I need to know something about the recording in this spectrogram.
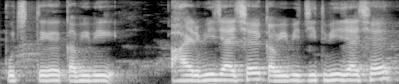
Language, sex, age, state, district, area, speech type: Maithili, male, 30-45, Bihar, Saharsa, rural, spontaneous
